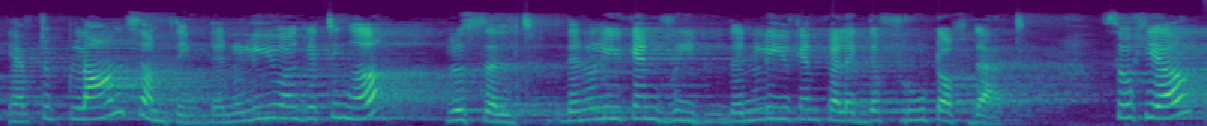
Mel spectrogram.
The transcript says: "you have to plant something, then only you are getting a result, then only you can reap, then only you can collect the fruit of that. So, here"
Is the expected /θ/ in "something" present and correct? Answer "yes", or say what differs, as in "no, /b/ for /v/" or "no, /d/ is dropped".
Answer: no, /t/ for /θ/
